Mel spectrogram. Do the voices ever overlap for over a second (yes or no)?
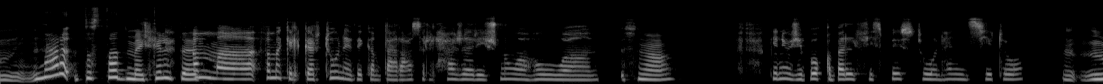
no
